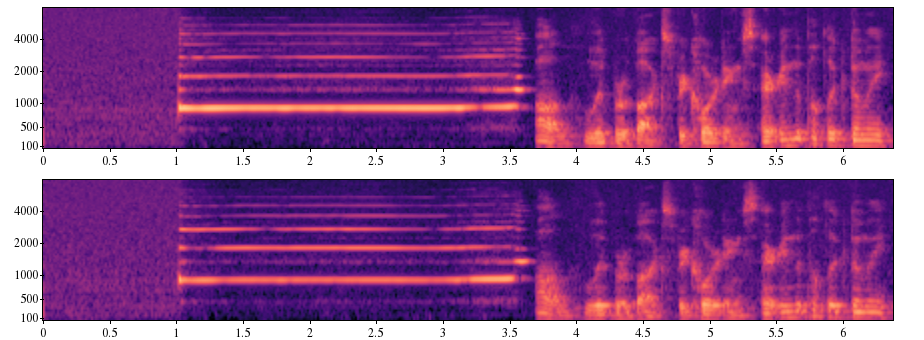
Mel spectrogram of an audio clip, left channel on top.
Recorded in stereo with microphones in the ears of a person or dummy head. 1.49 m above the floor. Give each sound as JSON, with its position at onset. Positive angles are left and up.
{"t": 1.0, "sound": "a flute", "side_deg": 30, "distance_m": 1.0}
{"t": 3.7, "sound": "a man speaking", "side_deg": 70, "distance_m": 1.0}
